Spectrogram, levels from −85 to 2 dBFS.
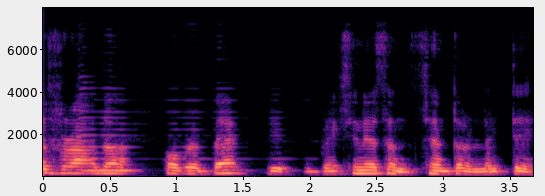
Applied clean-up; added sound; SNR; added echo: neural mask model DeepFilterNet 3.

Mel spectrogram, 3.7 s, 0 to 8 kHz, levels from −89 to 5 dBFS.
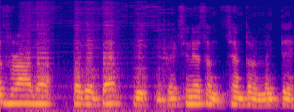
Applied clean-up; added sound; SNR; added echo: neural separator model SepFormer DNS4.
